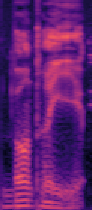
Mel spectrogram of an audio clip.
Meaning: banderilla
- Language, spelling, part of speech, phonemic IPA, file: French, banderille, noun, /bɑ̃.dʁij/, Fr-banderille.ogg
